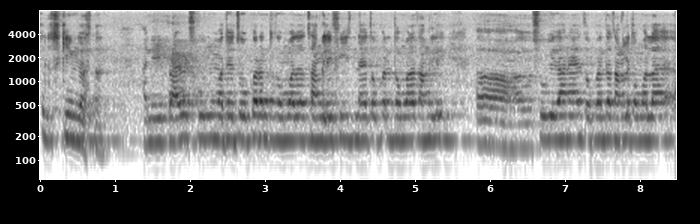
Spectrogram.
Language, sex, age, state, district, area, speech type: Marathi, male, 18-30, Maharashtra, Ratnagiri, urban, spontaneous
